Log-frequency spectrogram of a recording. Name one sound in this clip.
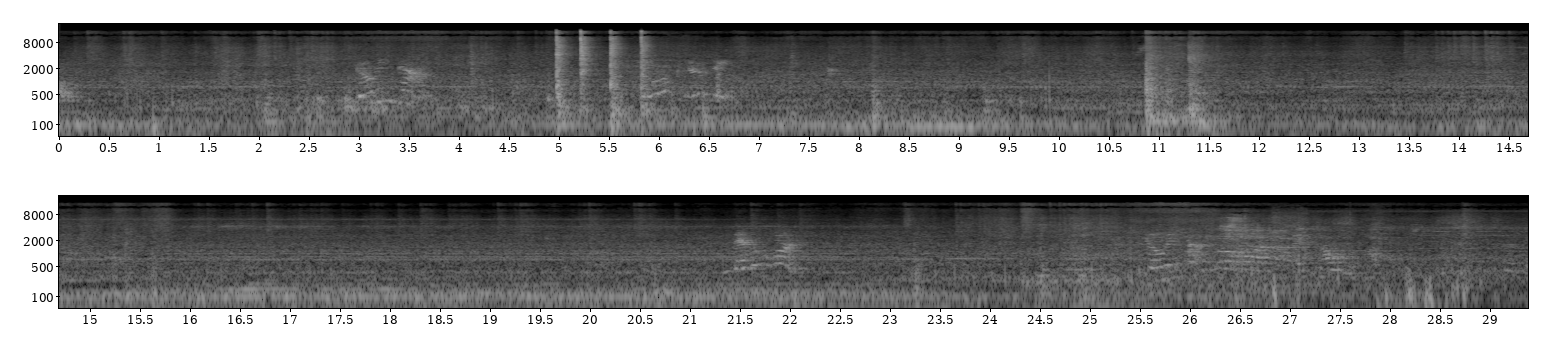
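A lift hums low and steady as it travels.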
